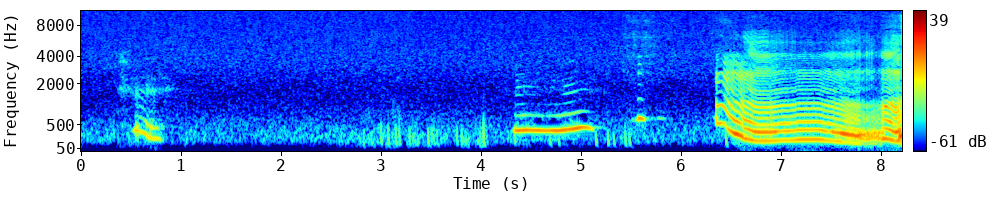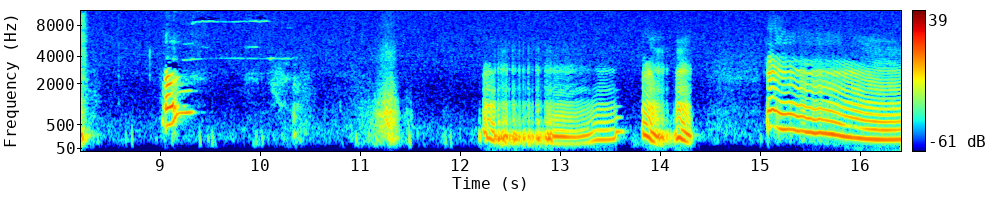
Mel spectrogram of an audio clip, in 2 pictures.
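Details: Corgi asked to speak gives drawn-out, wavering whine-howls sliding down and up in pitch, several about two seconds long, mixed with short yips, in a small quiet room.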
